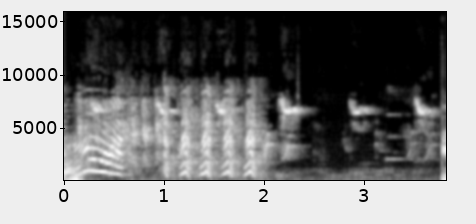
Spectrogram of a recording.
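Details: Parrot prompted to say "papa" answers with a wavering speech-like phrase and a quick run of repeated short rising syllables, about four in a row, then softer chirps and silence.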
